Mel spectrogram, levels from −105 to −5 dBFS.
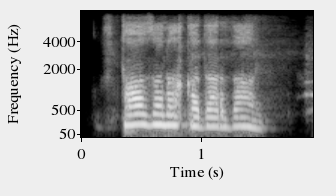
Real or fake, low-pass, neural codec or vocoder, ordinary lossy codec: fake; 7.2 kHz; codec, 32 kHz, 1.9 kbps, SNAC; Opus, 64 kbps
